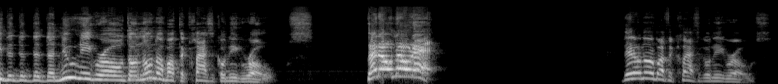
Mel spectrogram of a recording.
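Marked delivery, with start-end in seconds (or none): 3.7-4.4 high-pitched, loud outburst; sudden loud exclamation; emphatic shout. Real, not acted. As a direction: shout it out much higher. Exclaims about the new generation.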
